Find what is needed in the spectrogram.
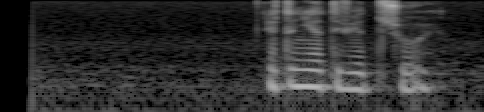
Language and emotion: Russian, neutral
